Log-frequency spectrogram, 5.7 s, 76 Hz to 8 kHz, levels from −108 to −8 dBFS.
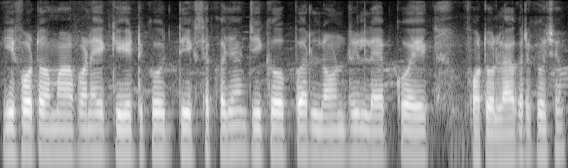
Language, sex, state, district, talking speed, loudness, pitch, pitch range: Rajasthani, male, Rajasthan, Nagaur, 220 wpm, -20 LUFS, 115 Hz, 110-120 Hz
